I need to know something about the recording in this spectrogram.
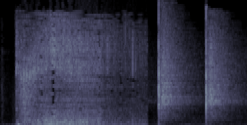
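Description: Sound effects of an animated logo sting: a long swish lasting over a second, then a sharp, whip-like crack near the end.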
